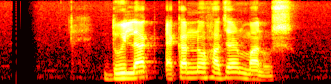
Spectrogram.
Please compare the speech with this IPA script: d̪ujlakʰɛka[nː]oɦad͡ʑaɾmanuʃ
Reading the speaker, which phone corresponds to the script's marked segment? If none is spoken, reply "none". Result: nː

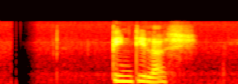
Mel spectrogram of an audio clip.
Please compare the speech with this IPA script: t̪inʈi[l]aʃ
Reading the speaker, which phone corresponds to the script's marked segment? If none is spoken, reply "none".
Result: l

